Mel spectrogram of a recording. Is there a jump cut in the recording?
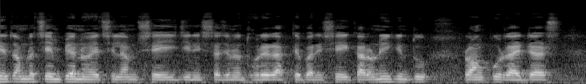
no; 0 cuts

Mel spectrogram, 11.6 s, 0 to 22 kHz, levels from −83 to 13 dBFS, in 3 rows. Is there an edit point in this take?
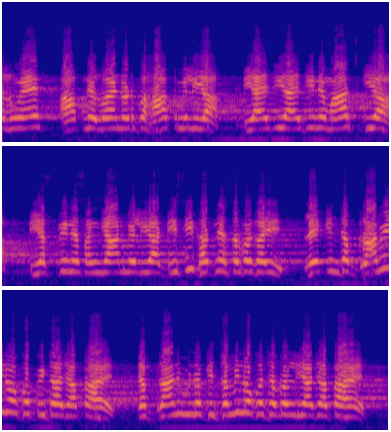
no; 0 cuts

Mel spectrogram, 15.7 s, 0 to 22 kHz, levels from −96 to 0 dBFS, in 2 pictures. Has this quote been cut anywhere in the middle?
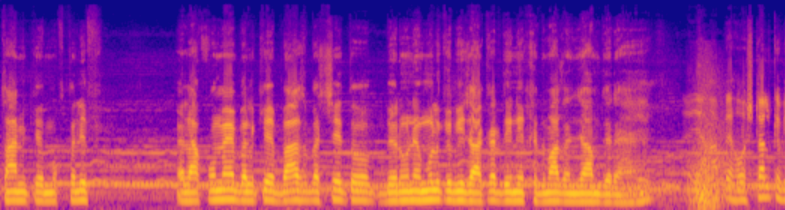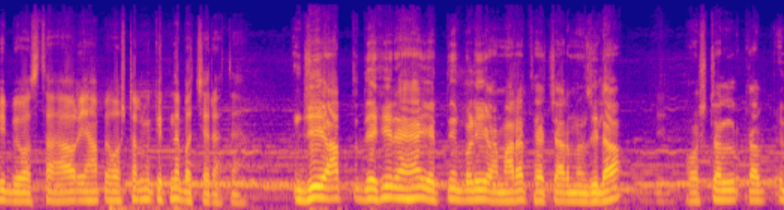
no; 0 cuts

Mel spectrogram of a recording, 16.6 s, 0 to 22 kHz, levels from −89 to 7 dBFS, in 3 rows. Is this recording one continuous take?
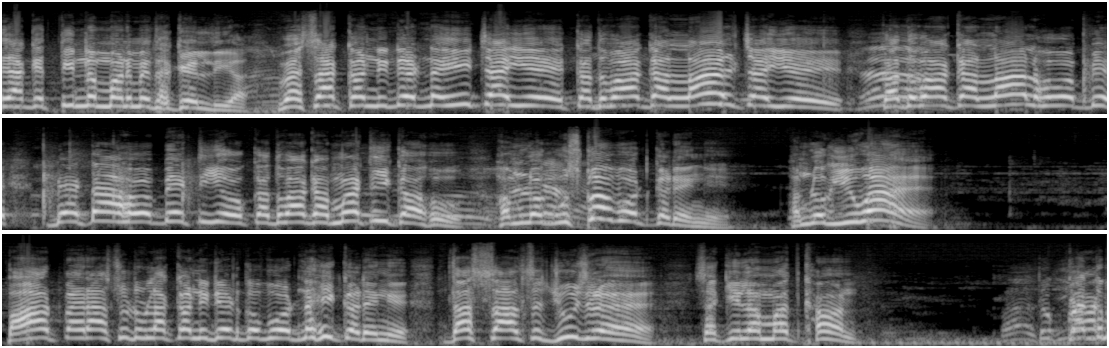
yes; 0 cuts

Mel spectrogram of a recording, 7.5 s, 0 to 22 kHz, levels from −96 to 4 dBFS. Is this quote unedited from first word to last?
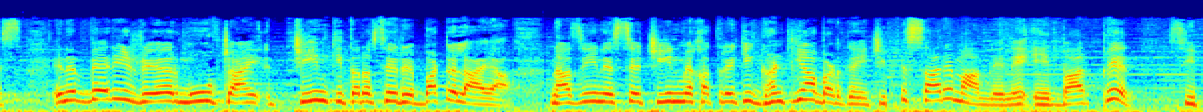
no; 2 cuts; at 3.3 s, 5.6 s

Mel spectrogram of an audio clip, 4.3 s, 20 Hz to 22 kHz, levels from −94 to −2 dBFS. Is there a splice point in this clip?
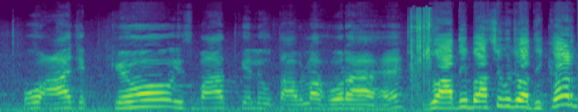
yes; 1 cut; at 3.1 s

